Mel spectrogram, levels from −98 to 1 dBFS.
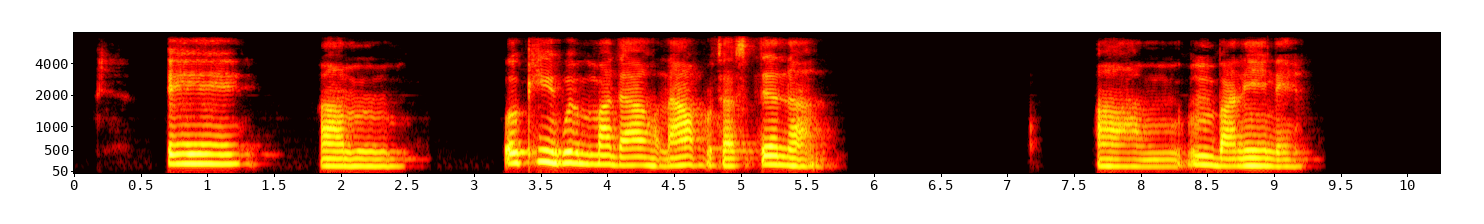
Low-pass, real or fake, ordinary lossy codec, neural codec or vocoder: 7.2 kHz; fake; AAC, 48 kbps; codec, 16 kHz, 2 kbps, FunCodec, trained on LibriTTS, 25 frames a second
